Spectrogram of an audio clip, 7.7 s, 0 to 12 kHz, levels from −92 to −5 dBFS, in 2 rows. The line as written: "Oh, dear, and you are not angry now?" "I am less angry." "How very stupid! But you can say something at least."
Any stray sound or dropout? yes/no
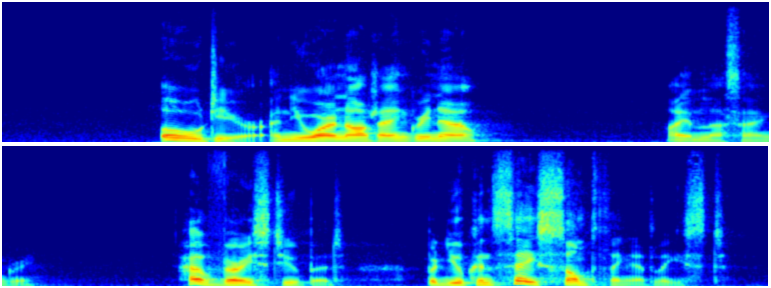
no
